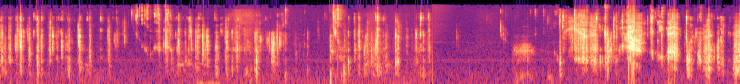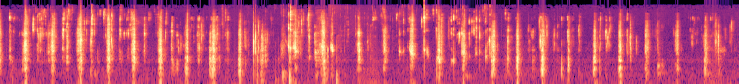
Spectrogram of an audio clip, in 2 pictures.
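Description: Close-miked chewing and biting of raw beef offal: quick, wet clicks and crunches in rapid succession, with a short pause about nine seconds in.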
